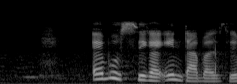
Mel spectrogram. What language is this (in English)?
Xhosa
